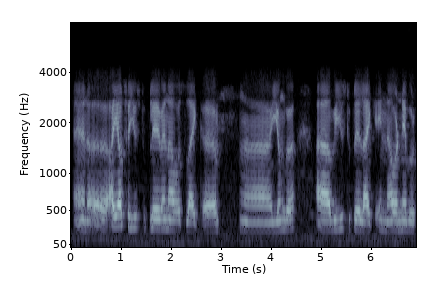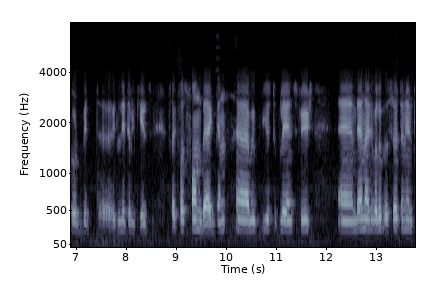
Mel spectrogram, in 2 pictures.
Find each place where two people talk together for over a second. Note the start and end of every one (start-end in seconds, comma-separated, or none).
none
